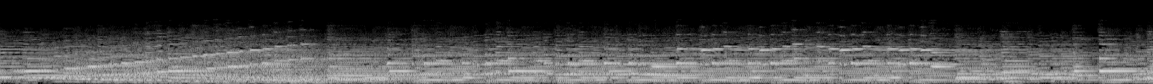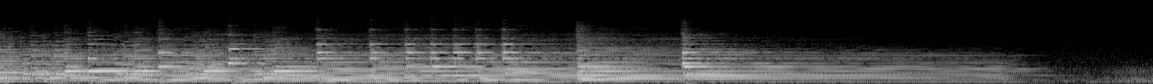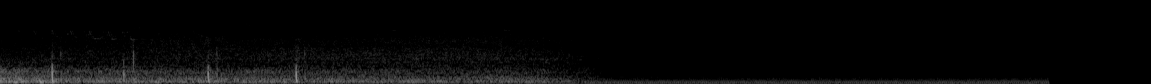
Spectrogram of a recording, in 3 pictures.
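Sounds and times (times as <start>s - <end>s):
piano: 0.0s - 25.5s.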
